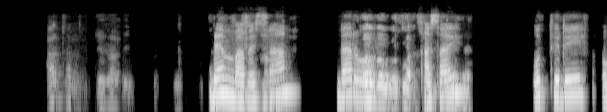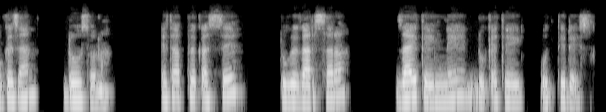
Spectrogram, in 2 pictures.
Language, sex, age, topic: Gamo, male, 25-35, government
